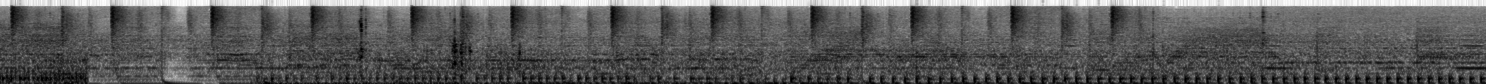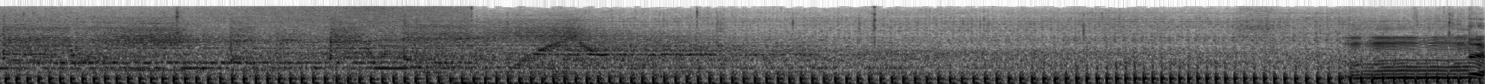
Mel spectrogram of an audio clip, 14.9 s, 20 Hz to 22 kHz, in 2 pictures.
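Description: KTM Duke 200's single-cylinder engine running as the bike rides along a highway, heard from the rider's camera. The sound dips briefly about half a second in, then carries on steadily, with less high-pitched content in the second half.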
